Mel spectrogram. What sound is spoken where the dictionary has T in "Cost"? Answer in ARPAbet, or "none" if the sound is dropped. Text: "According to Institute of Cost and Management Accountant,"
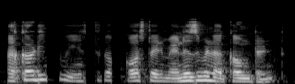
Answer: T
